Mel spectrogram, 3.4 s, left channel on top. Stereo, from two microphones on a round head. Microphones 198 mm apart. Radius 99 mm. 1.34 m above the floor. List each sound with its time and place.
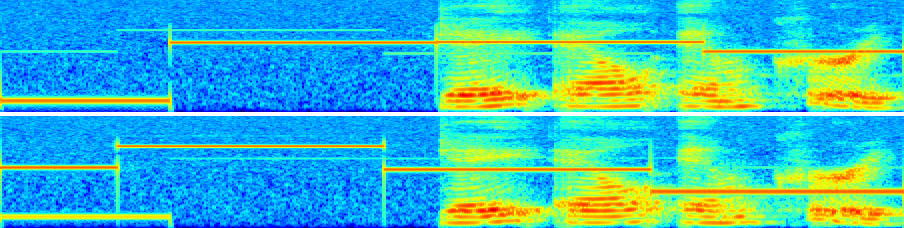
1.6 s a woman speaking: 30° left (ahead or behind), 5.5 m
